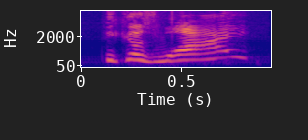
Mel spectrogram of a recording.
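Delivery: high, loud rising sermon build; loud preaching climb; preaching at full force. Real, not acted. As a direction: lift the room with every line.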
